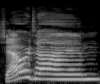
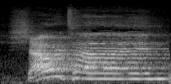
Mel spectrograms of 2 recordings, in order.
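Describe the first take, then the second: First: Said in the usual way. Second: Loud, high, drawn-out shout; sing-song shower call. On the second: Shown as a demonstration. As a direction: announce it like a daily ritual. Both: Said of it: "That's what I say every time".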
